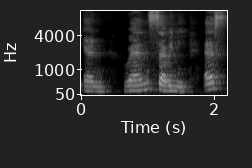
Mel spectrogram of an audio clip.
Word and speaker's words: Savigny: वी ए एन वन सेविनी एस ए वी आई जी एन वाई एस ए वी आई जी एन वाई ji silent है इसमें सेविनी बोलेंगे इसको Karl Frederick one सेविनी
